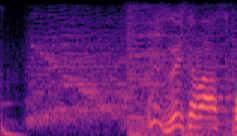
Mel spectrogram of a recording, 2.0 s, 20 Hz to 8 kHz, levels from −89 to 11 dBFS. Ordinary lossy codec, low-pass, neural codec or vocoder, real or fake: Opus, 24 kbps; 7.2 kHz; none; real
